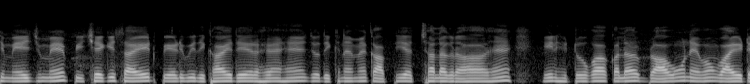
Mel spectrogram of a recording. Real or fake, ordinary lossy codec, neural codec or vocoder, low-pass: real; none; none; 7.2 kHz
